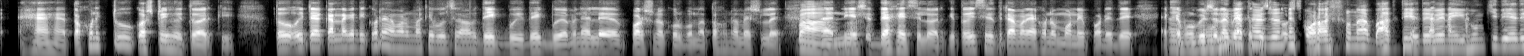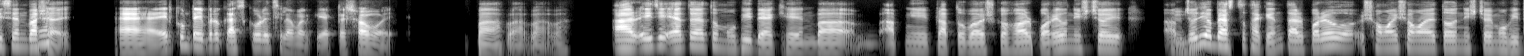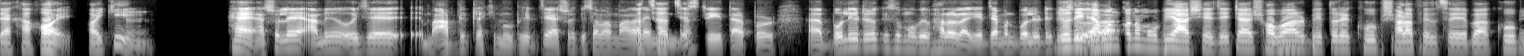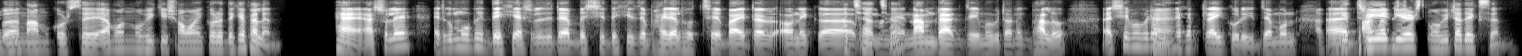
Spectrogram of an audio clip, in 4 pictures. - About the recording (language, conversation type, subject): Bengali, podcast, কোনো বই বা সিনেমা কি আপনাকে বদলে দিয়েছে?
- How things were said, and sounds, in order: laughing while speaking: "এই মুভি দেখার জন্যে পড়াশোনা … দিয়ে দিছেন বাসায়?"; chuckle; laughing while speaking: "হ্যাঁ, হ্যাঁ, এরকম টাইপেরও কাজ করেছিলাম আরকি একটা সময়"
